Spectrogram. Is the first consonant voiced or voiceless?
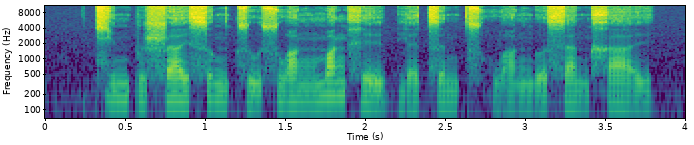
voiceless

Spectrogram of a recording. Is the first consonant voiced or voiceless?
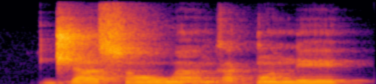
voiced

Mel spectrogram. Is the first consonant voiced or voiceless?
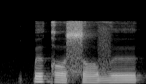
voiceless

